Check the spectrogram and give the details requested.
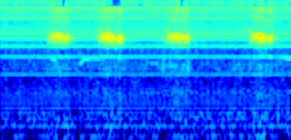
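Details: Nesting swifts at a nest site in Machynlleth, Dyfi Biosphere, on a community research livestream: four short, shrill, high bursts spaced roughly half a second apart over a steady electronic hum.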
